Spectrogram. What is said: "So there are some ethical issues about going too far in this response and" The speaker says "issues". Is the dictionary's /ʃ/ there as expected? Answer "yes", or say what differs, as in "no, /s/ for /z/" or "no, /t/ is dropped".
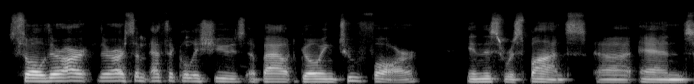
yes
